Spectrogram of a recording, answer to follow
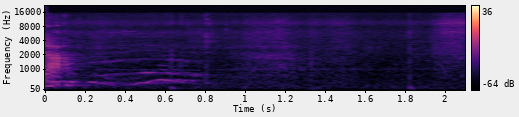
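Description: A faint, short call rising and falling in pitch, about half a second in, followed by quiet room tone.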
